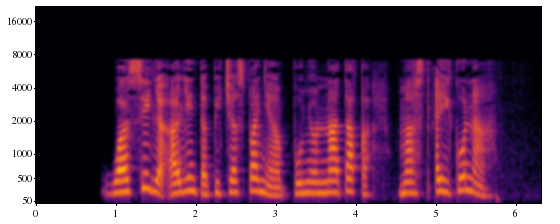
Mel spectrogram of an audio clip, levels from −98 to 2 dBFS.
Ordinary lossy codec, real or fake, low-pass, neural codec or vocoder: MP3, 64 kbps; real; 7.2 kHz; none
